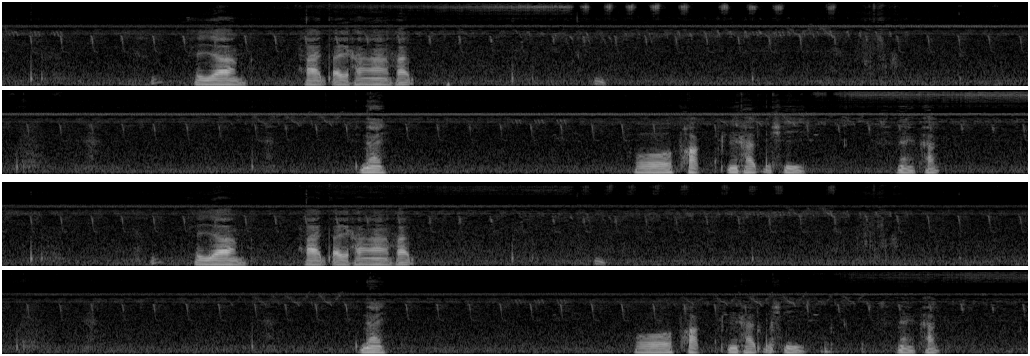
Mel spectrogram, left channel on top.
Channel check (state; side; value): normal; both; correlation 0.80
